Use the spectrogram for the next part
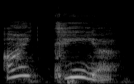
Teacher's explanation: we all know and love IA in the US it is pronounced Ika with the stress in the second syllable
